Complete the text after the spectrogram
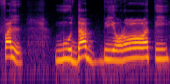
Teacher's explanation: با پر قلقلہ کریں گے فالمدبرات. فا کو لام کے ساتھ ملائیں گے، بیچ میں الف کو نہیں پڑھیں گے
